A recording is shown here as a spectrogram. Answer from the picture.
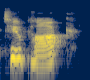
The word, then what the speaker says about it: Tupac: And they end up talking about, let's hope I say his name right, Tupac. Is that right? Kevin's the one who corrected me before. – Yes.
